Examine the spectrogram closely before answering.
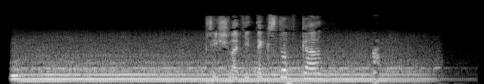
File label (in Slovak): sms hlásky cz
